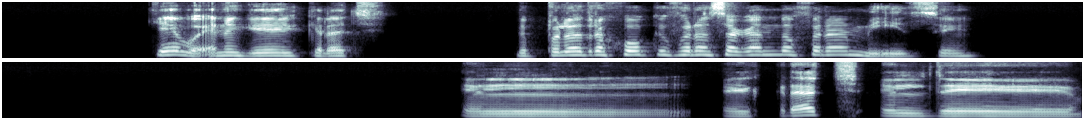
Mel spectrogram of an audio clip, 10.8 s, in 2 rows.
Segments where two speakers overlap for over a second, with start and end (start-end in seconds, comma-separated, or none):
none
